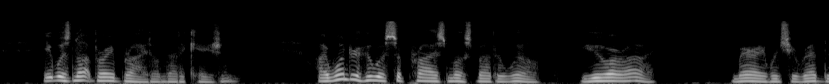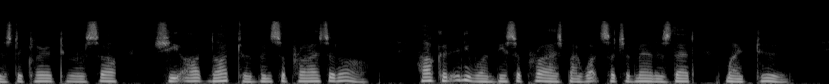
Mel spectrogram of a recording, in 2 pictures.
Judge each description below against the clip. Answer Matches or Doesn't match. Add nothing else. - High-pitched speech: Doesn't match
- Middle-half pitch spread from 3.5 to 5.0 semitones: Doesn't match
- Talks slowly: Doesn't match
